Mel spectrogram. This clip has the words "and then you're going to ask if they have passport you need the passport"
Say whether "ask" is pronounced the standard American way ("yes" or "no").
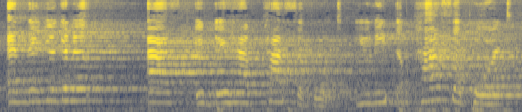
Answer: yes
